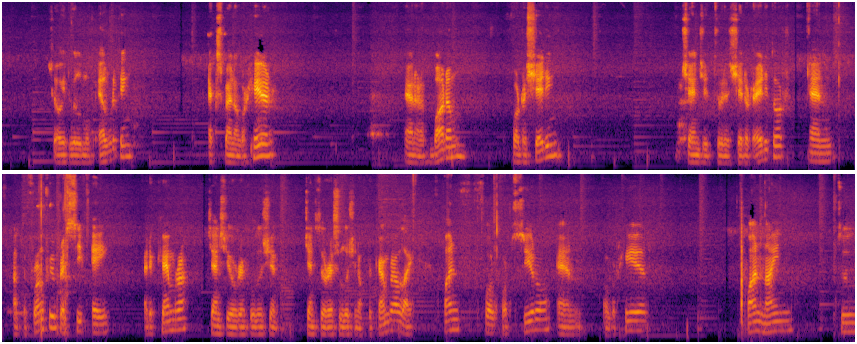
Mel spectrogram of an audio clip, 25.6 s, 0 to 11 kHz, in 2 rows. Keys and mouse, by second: 1.5 Escape, 3.8-5.0 drag, 6.7-8.6 drag, 9.9-11.3 drag, 13.6 shift+a, 17.1 click, 18.8-25.6 drag.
